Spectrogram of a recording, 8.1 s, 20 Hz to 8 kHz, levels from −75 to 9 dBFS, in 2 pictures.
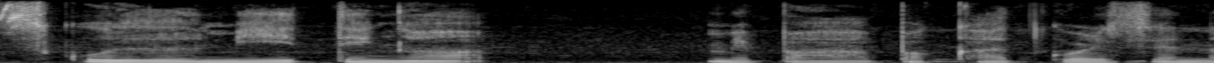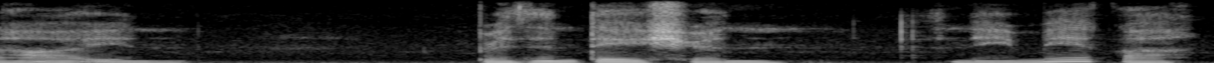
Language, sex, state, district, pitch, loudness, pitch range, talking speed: Mizo, female, Mizoram, Aizawl, 175 Hz, -20 LUFS, 165-195 Hz, 105 wpm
